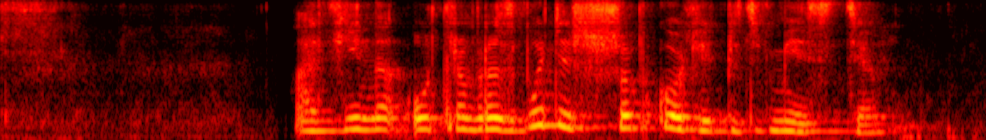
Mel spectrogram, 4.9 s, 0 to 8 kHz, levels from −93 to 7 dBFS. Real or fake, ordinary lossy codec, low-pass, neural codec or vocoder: fake; none; none; codec, 16 kHz, 4.8 kbps, FACodec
